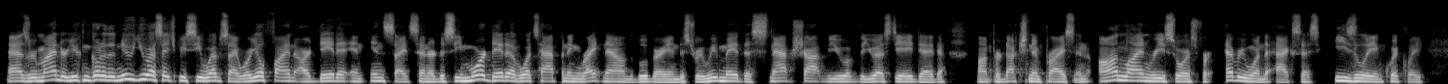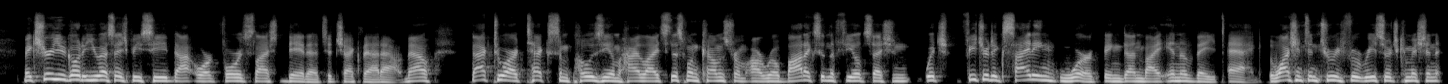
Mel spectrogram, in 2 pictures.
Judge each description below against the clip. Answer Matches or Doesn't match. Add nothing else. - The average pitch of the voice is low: Doesn't match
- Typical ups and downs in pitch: Matches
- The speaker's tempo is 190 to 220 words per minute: Matches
